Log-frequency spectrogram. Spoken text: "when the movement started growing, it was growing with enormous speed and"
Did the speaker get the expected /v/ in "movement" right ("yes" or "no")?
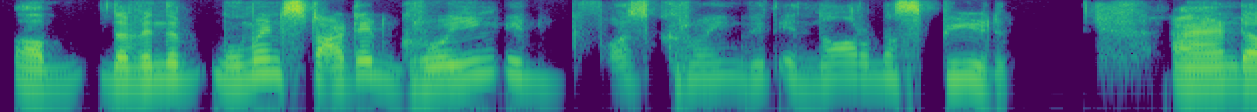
no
